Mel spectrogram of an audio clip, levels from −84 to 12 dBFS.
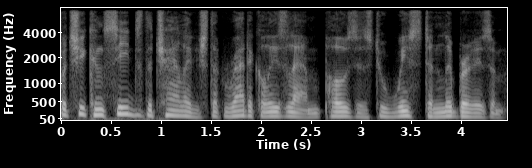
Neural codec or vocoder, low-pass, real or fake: codec, 16 kHz in and 24 kHz out, 0.4 kbps, LongCat-Audio-Codec, two codebook decoder; 7.2 kHz; fake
